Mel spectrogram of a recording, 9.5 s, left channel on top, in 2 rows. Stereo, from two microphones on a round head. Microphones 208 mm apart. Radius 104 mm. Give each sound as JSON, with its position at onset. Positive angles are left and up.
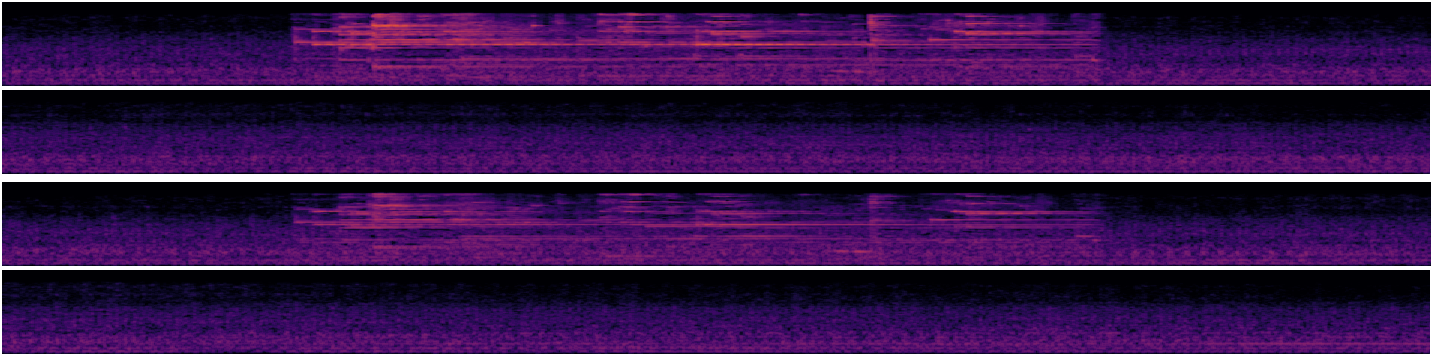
{"t": 1.0, "sound": "a chime", "side_deg": 50, "distance_m": 1.0}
